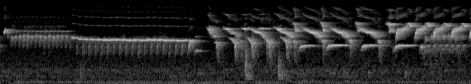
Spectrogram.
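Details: At a November 2015 Timbrado Español singing competition, team class C1, canaries deliver a steady metallic trill, then a burst of quick sweeping chips and short repeated ringing notes.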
